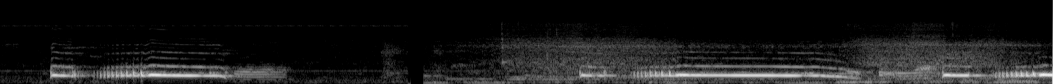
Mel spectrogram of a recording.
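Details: Puter pelung dove in a plaintive 'rintihan' style of song used as a tutor recording: two long, drawn-out, low moaning coos several seconds each, steady then sagging slightly in pitch, separated by a quiet gap, faint hiss behind.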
